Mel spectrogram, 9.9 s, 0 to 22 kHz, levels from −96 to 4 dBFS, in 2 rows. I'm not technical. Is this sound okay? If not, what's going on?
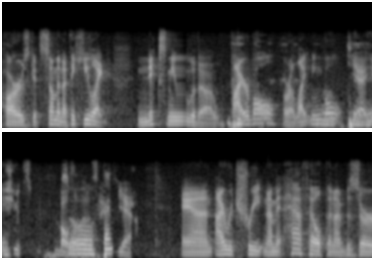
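No. There are three kinds of problem.

Call audio freeze, from 2.33 to 2.48 s: the speech briefly turns into a short fading buzz or hiss, then carries on where it stopped. Data packets were likely held up on the way, so the receiver filled about 125 ms of waiting without losing any speech.

Speech suppressed in double talk, at 4.98 to 5.27 s and 6.11 to 6.77 s: the talker's voice dips, clearly in the first stretch and much more in the second. The echo canceller likely mistook both sides talking at once for echo and turned the speech down.

Jitter buffer speed-up, from 7.93 to 9.15 s: the speech runs about 9% fast at the same pitch and sounds a little hurried. Too much audio had built up in the receiver, so it cut out roughly 100 ms in many tiny pieces to catch up.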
